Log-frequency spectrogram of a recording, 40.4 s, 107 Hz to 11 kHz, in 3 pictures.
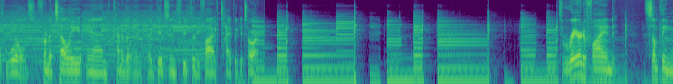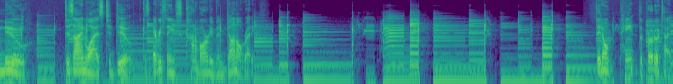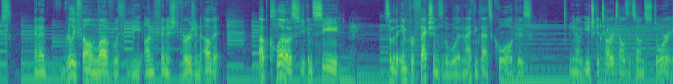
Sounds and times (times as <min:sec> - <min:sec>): Speech: 0:00.0 - 0:05.3, 0:11.2 - 0:14.0, 0:14.8 - 0:18.6, 0:25.4 - 0:31.4, 0:32.1 - 0:33.8, 0:34.6 - 0:37.6, 0:38.2 - 0:40.3
Music: 0:00.0 - 0:40.3.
